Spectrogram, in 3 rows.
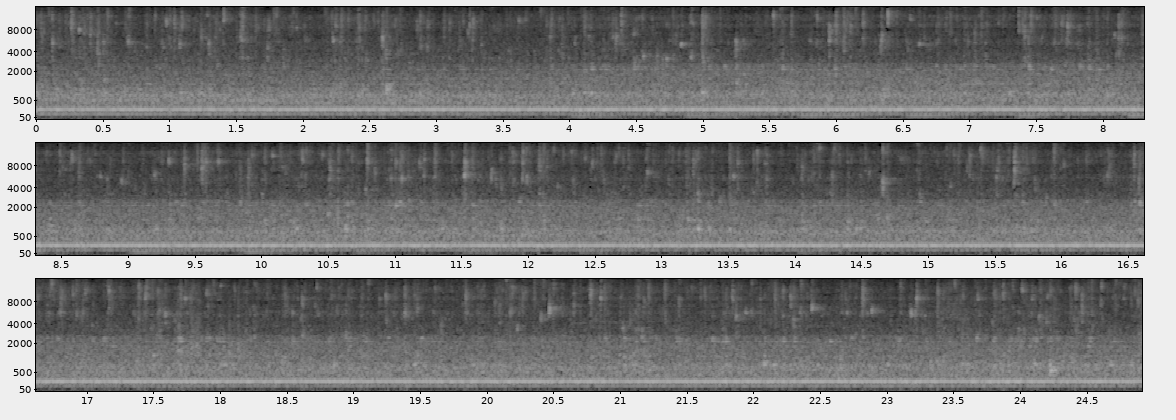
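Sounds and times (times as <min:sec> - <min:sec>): filter motor hum: 0:00.0 - 0:24.9
water dripping and splashing: 0:00.0 - 0:24.9
water trickling: 0:00.0 - 0:24.9.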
